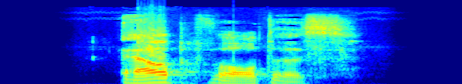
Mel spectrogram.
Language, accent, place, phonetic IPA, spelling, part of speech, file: German, Germany, Berlin, [ˈɛʁpˌvɔʁtəs], Erbwortes, noun, De-Erbwortes.ogg
- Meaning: genitive singular of Erbwort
